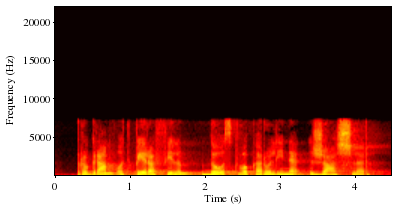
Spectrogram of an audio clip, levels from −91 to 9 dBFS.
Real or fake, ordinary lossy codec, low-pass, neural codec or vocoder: fake; none; 7.2 kHz; codec, 16 kHz in and 24 kHz out, 1 kbps, XY-Tokenizer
